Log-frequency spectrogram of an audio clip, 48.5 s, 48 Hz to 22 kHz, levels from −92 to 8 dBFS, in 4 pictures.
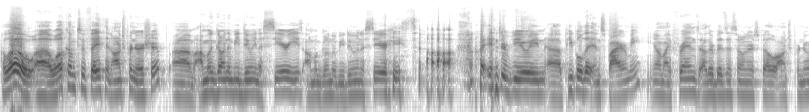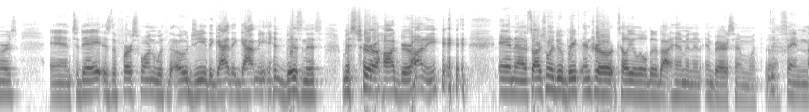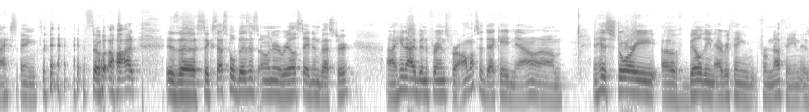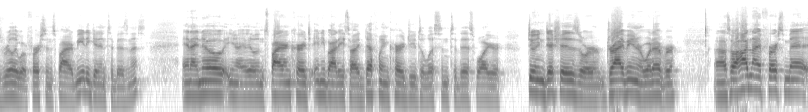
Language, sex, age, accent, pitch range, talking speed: English, male, 20-39, American, 115-145 Hz, 195 wpm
